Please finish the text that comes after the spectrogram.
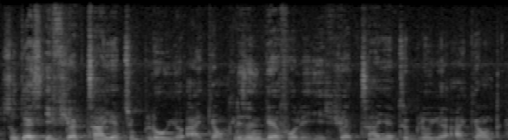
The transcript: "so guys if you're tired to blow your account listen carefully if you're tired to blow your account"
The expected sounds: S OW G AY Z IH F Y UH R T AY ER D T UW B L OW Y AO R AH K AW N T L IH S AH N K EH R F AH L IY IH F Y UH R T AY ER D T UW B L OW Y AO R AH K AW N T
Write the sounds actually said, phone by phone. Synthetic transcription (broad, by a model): S OW G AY S IH F Y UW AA T AY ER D T UW B L OW Y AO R AH K AW N T L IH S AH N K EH F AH L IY IH F Y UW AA T AY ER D T UW B L OW Y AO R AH K AW N T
